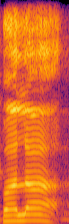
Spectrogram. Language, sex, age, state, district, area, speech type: Kannada, male, 60+, Karnataka, Bangalore Urban, rural, read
